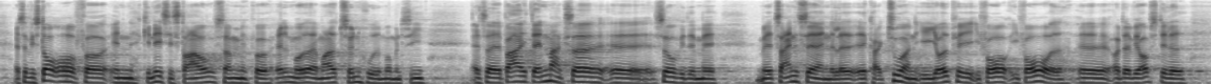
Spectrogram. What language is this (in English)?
Danish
